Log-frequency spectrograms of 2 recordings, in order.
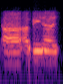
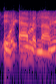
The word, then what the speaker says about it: Abena: Just a quick point, Abena. It's Abena, please. This is Abena. Yes, Abba. Abena. The E is silent.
